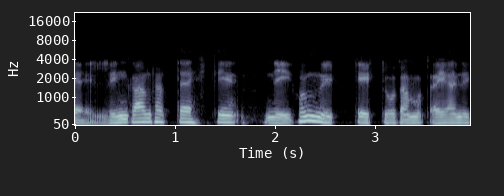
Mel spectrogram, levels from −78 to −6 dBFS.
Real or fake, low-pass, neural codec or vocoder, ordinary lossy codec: fake; 7.2 kHz; codec, 44.1 kHz, 2.6 kbps, SNAC; none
